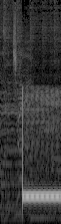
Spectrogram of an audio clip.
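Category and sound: signal or alarm, telephone dial tone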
